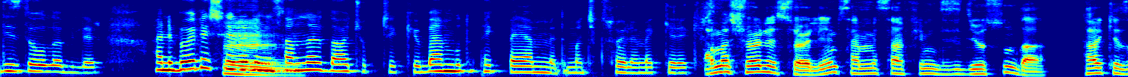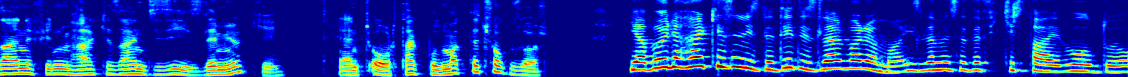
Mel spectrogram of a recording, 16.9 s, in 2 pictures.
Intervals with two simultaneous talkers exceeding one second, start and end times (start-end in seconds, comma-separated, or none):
none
